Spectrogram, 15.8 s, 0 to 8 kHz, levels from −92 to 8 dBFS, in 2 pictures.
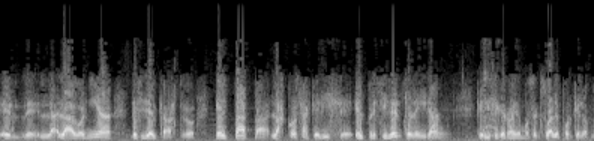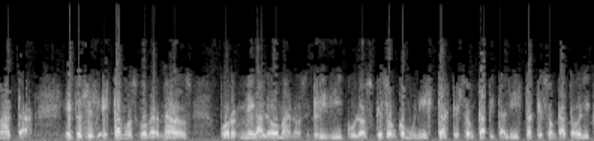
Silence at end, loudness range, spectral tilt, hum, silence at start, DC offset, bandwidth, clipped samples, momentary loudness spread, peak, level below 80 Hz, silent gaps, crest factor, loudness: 0.05 s; 2 LU; -8.5 dB/octave; none; 0 s; under 0.1%; 5.8 kHz; under 0.1%; 7 LU; 0 dBFS; -42 dBFS; none; 14 dB; -14 LUFS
